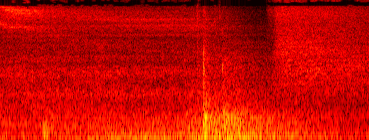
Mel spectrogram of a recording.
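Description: Subway train doors slide shut with a thump.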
